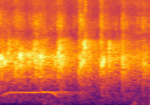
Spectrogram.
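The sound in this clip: A Baptist church audience applauds steadily throughout, a dense patter of many hands, with one sustained woo of cheering rising over the clapping early on and tailing off just before the middle.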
